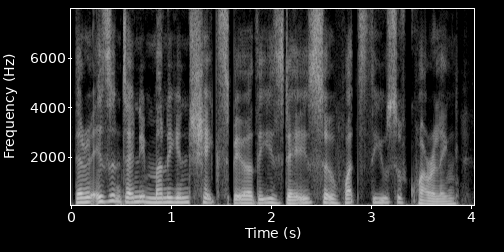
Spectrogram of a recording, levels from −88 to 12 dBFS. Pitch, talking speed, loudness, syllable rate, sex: 165 Hz, 210 wpm, -19 LUFS, 6.2 syllables/s, male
